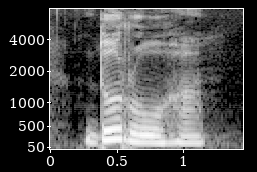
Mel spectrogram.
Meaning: road, way
- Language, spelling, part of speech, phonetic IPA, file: Ukrainian, дорога, noun, [dɔˈrɔɦɐ], Uk-дорога.ogg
